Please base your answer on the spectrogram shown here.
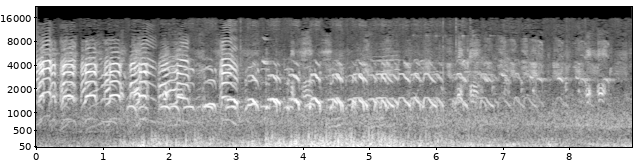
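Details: Many seagulls calling in a flock during the afternoon, an opening flurry of loud stacked cries, then strings of short arched mewing notes repeated about three per second, fading slightly toward the end.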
